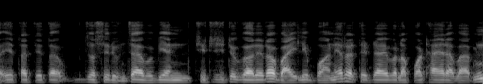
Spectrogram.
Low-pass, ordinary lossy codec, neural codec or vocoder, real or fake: none; none; none; real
